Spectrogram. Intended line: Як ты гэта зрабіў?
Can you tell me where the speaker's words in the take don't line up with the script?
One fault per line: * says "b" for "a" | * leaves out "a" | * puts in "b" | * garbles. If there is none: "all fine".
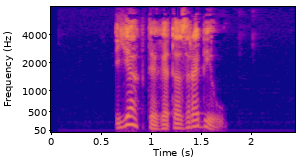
all fine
